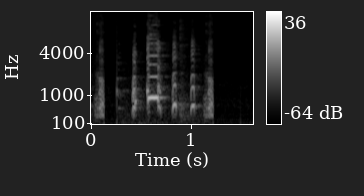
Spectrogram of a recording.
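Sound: chicken clucking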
